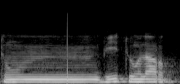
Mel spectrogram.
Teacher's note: هنا الإقلاب قلب النون الساكنة ميما عند ملاقاتها للباء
